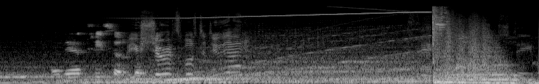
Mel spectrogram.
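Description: A machine powers up with a whine that rises in pitch.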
